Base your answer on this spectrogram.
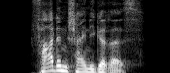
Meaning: strong/mixed nominative/accusative neuter singular comparative degree of fadenscheinig
- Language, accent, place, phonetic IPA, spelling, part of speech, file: German, Germany, Berlin, [ˈfaːdn̩ˌʃaɪ̯nɪɡəʁəs], fadenscheinigeres, adjective, De-fadenscheinigeres.ogg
